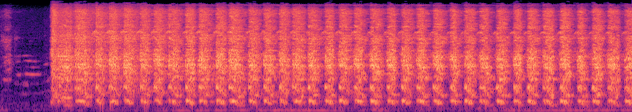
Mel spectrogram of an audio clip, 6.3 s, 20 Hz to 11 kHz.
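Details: 2012 Mitsubishi Strada diesel with a hard-start problem and no check engine light; wrong parts were bought, so it is a DIY repair. Slow, uneven cranking at about three beats a second for six seconds without catching, with a weakening battery.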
